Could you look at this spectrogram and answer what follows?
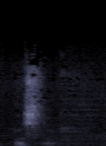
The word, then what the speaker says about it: Muslim: It's a soft S, like pussy. Muslim.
